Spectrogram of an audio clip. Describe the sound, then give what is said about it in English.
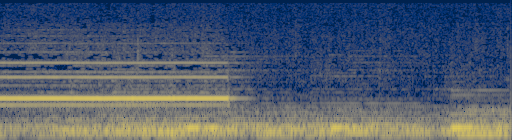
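A danger peeper on a Hawk-class spaceship, used for damping by hand, ticks off slow, steady, soft beeps, spaced well apart, over a constant low machine hum. A thin high tone rings for the first second and then cuts out. “Jetman slept with one ear tuned to that, and as long as the peeper ticked off slow and steady, we knew the ship was safe.”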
